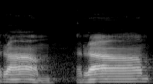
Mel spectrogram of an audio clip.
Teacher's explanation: जितना लंबा साउंड जा रहा है, ये आपका प्लुत स्वर को बताता है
